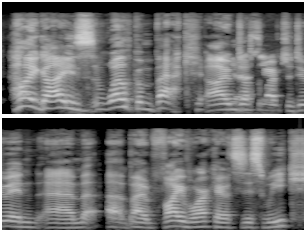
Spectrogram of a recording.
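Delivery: lively, perked-up influencer voice. Acting out talking on Instagram stories: animated Instagram story voice. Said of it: "you do have to animate your voice a little bit and be like".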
